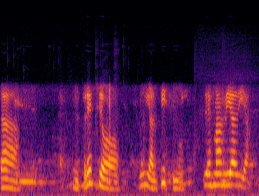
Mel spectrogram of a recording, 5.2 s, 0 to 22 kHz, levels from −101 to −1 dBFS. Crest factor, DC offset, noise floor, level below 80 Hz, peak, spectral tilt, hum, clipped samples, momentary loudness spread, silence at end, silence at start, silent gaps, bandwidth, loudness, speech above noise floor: 18 dB; under 0.1%; -45 dBFS; -56 dBFS; -6 dBFS; -7.5 dB/octave; none; under 0.1%; 16 LU; 0.15 s; 0 s; none; 4.7 kHz; -22 LUFS; 23 dB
